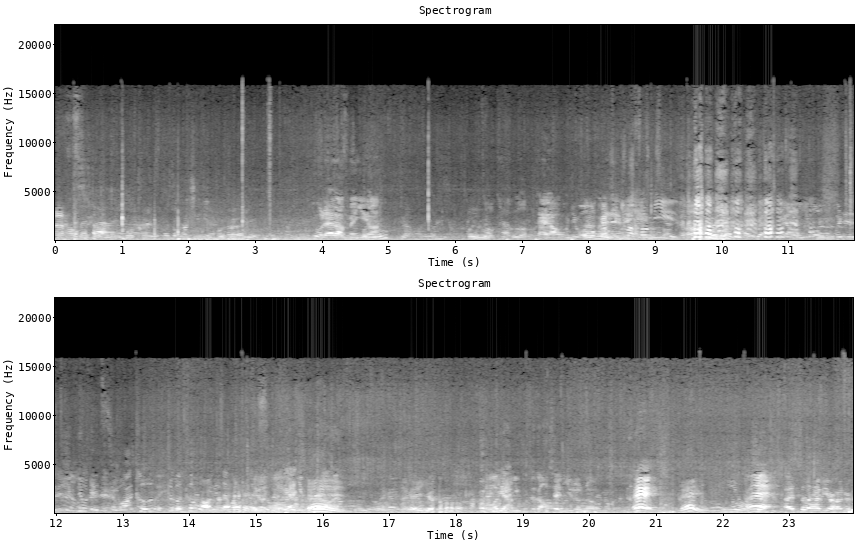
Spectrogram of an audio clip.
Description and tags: In the doorway of "The Shelter" ,It is Shanghai a nice club.
Doorway, Shanghai, Shelter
